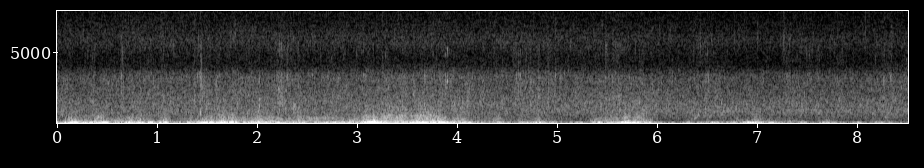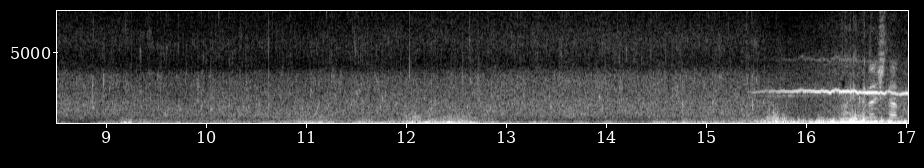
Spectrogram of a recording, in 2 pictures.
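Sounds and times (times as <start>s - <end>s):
wind buffeting microphone: 0.0s - 8.4s, 9.0s - 17.0s.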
